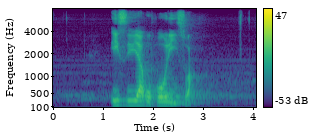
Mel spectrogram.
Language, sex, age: Venda, male, 24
